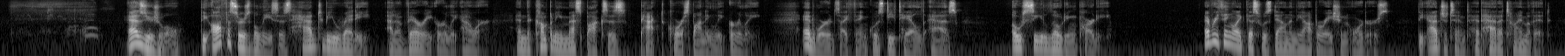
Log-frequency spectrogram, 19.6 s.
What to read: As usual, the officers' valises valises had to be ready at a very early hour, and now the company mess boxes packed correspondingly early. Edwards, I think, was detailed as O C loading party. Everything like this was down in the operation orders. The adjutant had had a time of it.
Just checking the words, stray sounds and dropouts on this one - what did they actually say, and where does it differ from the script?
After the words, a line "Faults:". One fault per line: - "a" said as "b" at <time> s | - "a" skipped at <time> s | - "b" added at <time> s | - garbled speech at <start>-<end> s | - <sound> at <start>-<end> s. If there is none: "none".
As usual, the officers' valises had to be ready at a very early hour, and the company mess boxes packed correspondingly early. Edwards, I think, was detailed as O C loading party. Everything like this was down in the operation orders. The adjutant had had a time of it.
Faults:
- sniff at 0.1-1.4 s
- "valises" skipped at 3.6 s
- "now" skipped at 6.6 s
